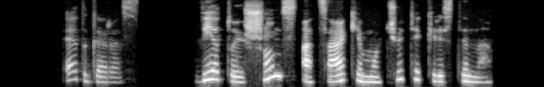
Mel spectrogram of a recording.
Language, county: Lithuanian, Telšiai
